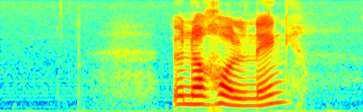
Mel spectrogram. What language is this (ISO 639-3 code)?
nor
